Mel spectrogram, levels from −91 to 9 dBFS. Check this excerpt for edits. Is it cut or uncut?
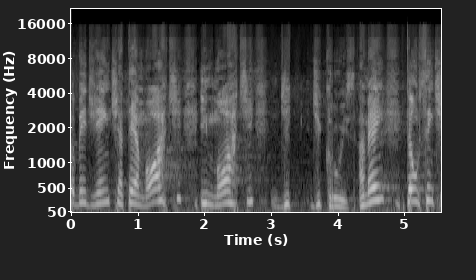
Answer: uncut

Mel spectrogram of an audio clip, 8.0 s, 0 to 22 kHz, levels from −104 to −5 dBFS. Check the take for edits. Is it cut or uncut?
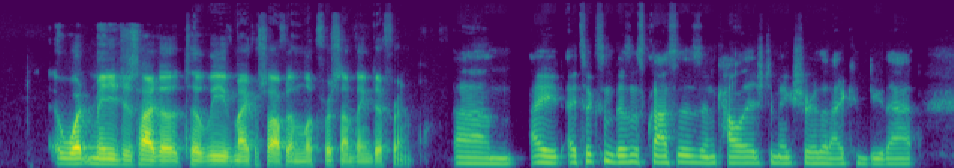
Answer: cut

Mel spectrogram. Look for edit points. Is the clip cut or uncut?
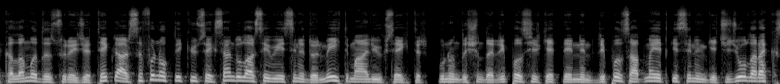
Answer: cut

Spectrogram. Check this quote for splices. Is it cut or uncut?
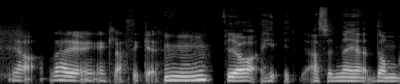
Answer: cut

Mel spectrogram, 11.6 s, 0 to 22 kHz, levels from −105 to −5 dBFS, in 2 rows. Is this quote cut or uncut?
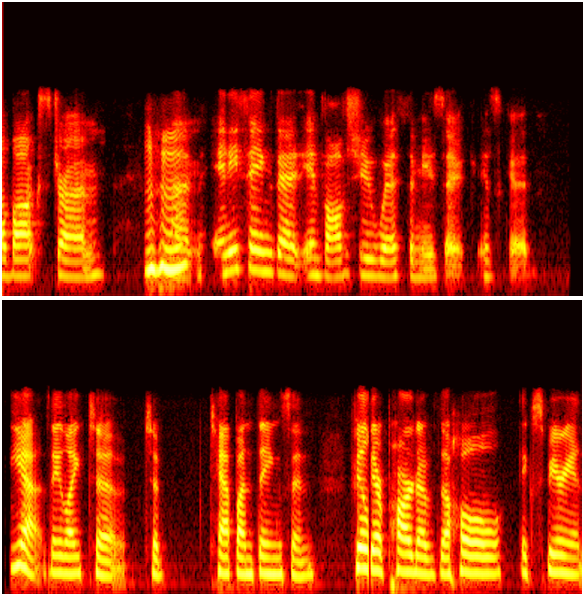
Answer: cut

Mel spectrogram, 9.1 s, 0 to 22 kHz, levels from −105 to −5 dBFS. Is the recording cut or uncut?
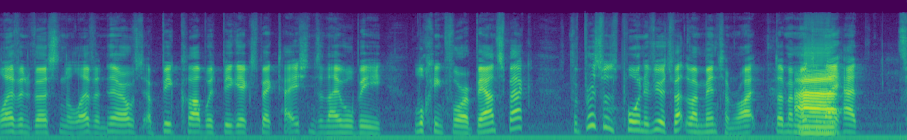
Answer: cut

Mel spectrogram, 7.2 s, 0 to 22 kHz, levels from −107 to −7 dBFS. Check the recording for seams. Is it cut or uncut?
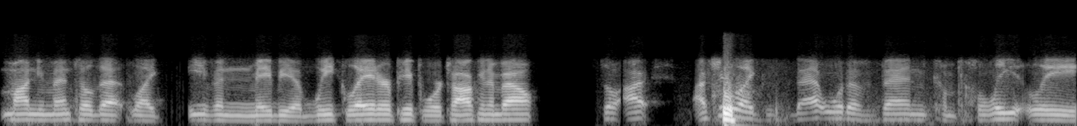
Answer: cut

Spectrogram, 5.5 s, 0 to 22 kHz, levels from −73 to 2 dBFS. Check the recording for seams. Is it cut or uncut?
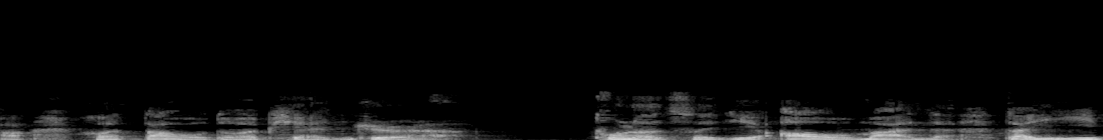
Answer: uncut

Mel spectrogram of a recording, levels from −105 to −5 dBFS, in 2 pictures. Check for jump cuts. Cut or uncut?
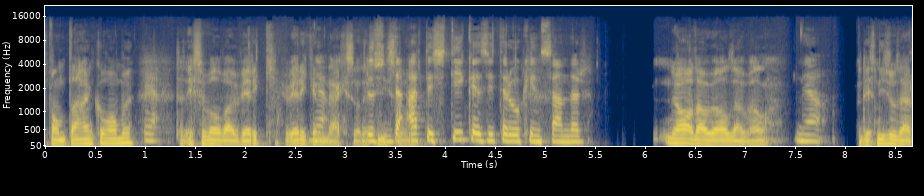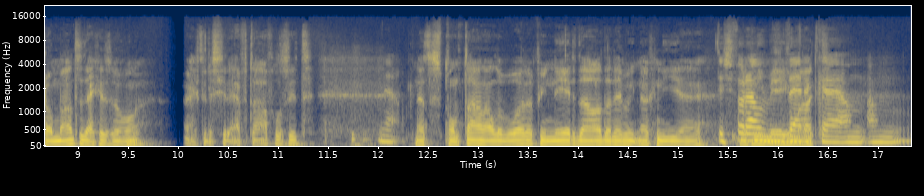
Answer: uncut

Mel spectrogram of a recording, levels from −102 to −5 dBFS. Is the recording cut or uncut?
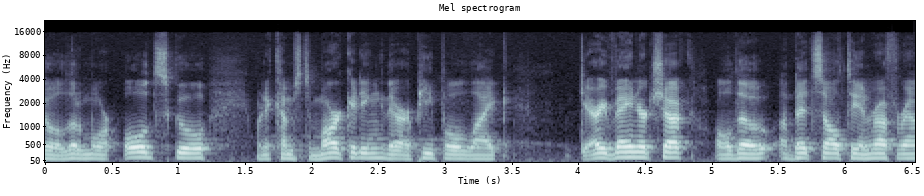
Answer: uncut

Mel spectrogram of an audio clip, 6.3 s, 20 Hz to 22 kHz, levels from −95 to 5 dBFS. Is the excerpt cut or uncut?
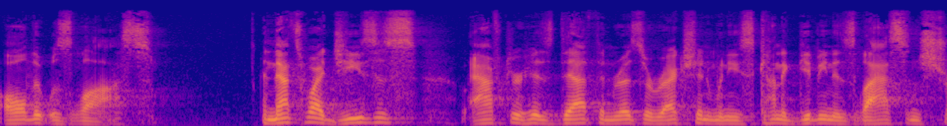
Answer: cut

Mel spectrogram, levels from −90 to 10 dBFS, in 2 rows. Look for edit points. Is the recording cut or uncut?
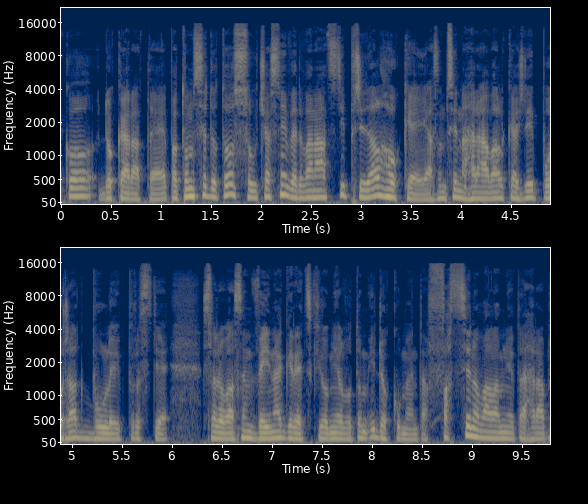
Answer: uncut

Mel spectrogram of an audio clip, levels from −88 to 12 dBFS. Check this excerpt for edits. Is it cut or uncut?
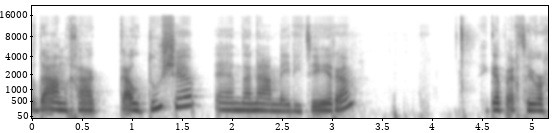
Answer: uncut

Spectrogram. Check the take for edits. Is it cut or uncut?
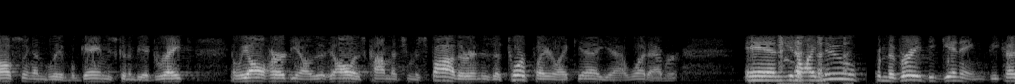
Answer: uncut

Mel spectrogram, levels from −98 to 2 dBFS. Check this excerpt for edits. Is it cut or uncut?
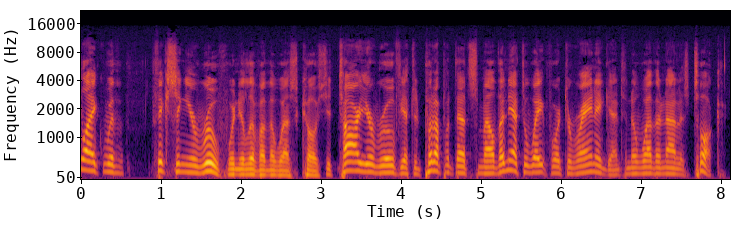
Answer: uncut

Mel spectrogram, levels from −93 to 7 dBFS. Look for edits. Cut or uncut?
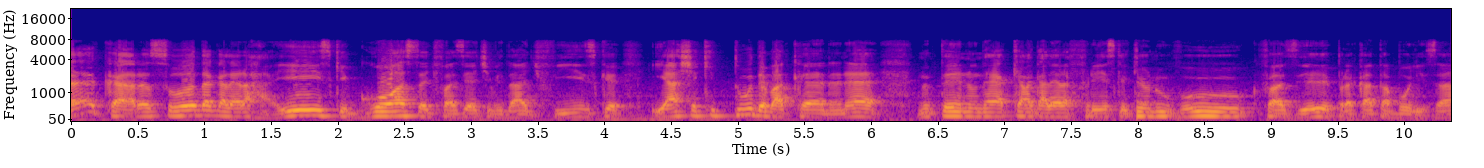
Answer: cut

